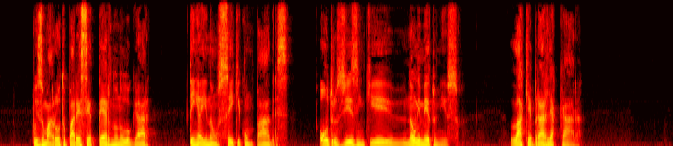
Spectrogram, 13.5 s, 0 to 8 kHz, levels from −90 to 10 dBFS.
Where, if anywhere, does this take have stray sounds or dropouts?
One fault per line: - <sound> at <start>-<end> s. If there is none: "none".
none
